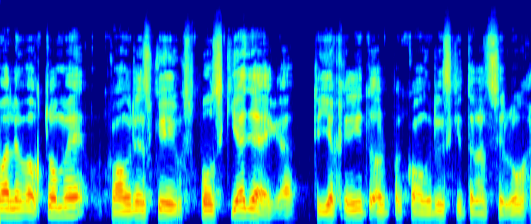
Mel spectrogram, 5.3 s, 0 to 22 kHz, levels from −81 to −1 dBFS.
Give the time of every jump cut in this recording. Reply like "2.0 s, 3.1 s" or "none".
none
